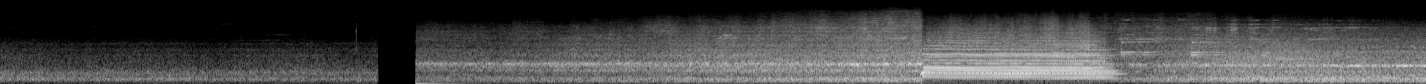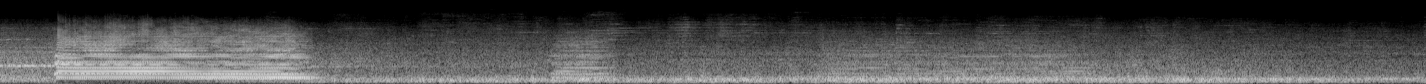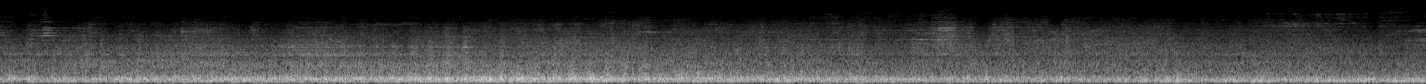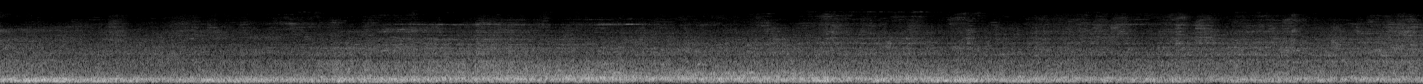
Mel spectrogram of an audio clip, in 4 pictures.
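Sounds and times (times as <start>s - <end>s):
freight train rumbling past: 0.0s - 57.0s
locomotive air horn blasts: 9.2s - 12.2s, 13.6s - 17.6s, 19.7s - 20.5s, 22.5s - 25.2s.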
